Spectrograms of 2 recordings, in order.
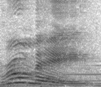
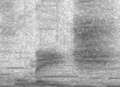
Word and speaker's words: roommate: The last word is roommate. People, that’s not “hoomatchie,” let’s pronounce it.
